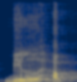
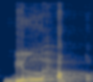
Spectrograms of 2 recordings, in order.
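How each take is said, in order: Both takes have the same delivery.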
